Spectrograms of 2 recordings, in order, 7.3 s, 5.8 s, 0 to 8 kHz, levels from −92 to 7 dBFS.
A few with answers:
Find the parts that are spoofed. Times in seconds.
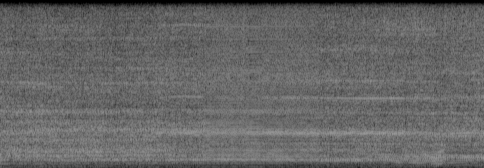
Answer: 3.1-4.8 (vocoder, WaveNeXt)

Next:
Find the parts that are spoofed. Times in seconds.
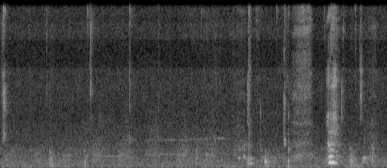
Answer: none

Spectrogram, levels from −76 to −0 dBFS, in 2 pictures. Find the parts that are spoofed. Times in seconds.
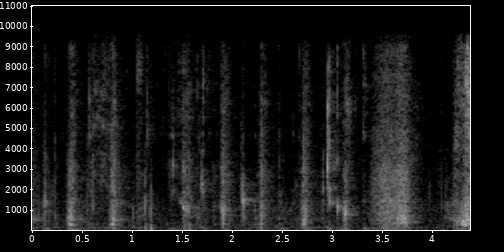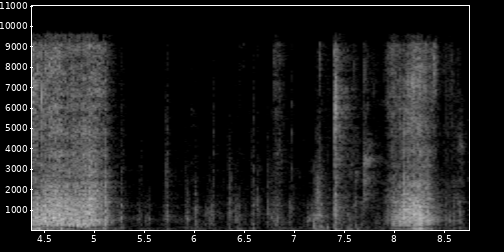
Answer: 0.0-1.8 (vocoder, Vocos); 5.0-5.8; 7.7-8.8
